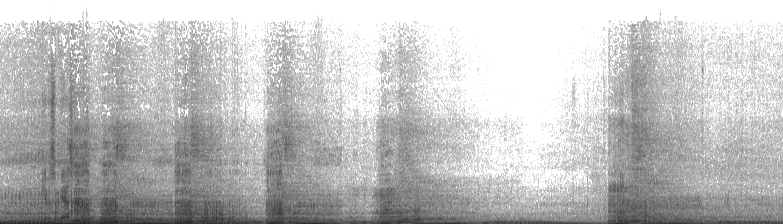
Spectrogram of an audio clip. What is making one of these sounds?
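A loud engine idles with a deep, rumbling exhaust.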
